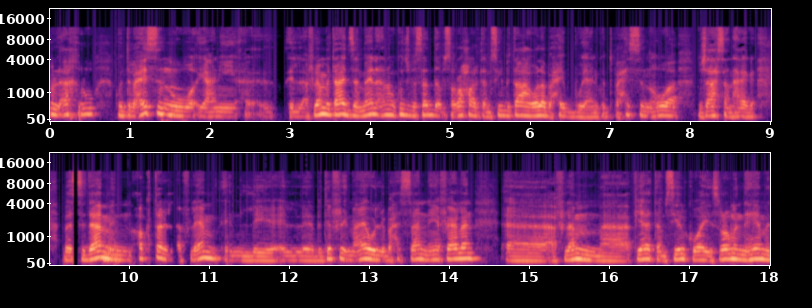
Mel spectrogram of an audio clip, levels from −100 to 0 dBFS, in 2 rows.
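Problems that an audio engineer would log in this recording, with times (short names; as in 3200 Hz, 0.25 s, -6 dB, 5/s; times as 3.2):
crackle 48/s -32 dBFS
9.3–9.36 gap 58 ms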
